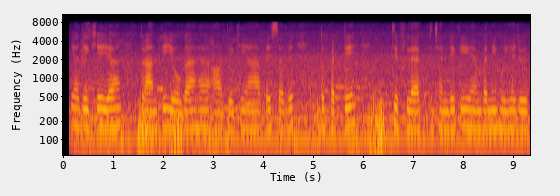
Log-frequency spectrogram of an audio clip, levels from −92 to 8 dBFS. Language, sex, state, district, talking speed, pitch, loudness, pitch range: Hindi, female, Bihar, Jahanabad, 135 wpm, 145 Hz, -19 LUFS, 135-155 Hz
